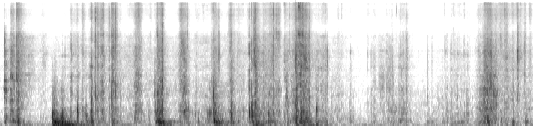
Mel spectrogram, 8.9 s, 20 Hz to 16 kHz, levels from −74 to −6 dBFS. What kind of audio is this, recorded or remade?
remade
